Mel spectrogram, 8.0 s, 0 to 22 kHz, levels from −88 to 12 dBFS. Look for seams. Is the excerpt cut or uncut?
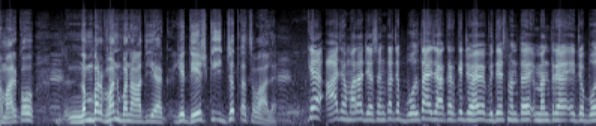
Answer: cut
